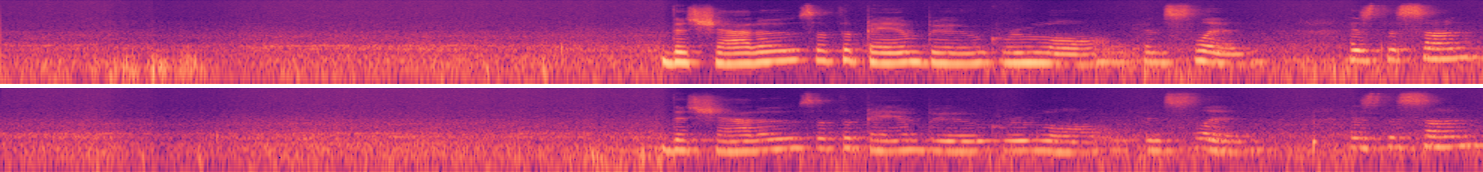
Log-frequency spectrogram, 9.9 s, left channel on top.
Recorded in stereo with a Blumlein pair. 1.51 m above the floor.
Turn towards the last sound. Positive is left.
turn(degrees=20)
